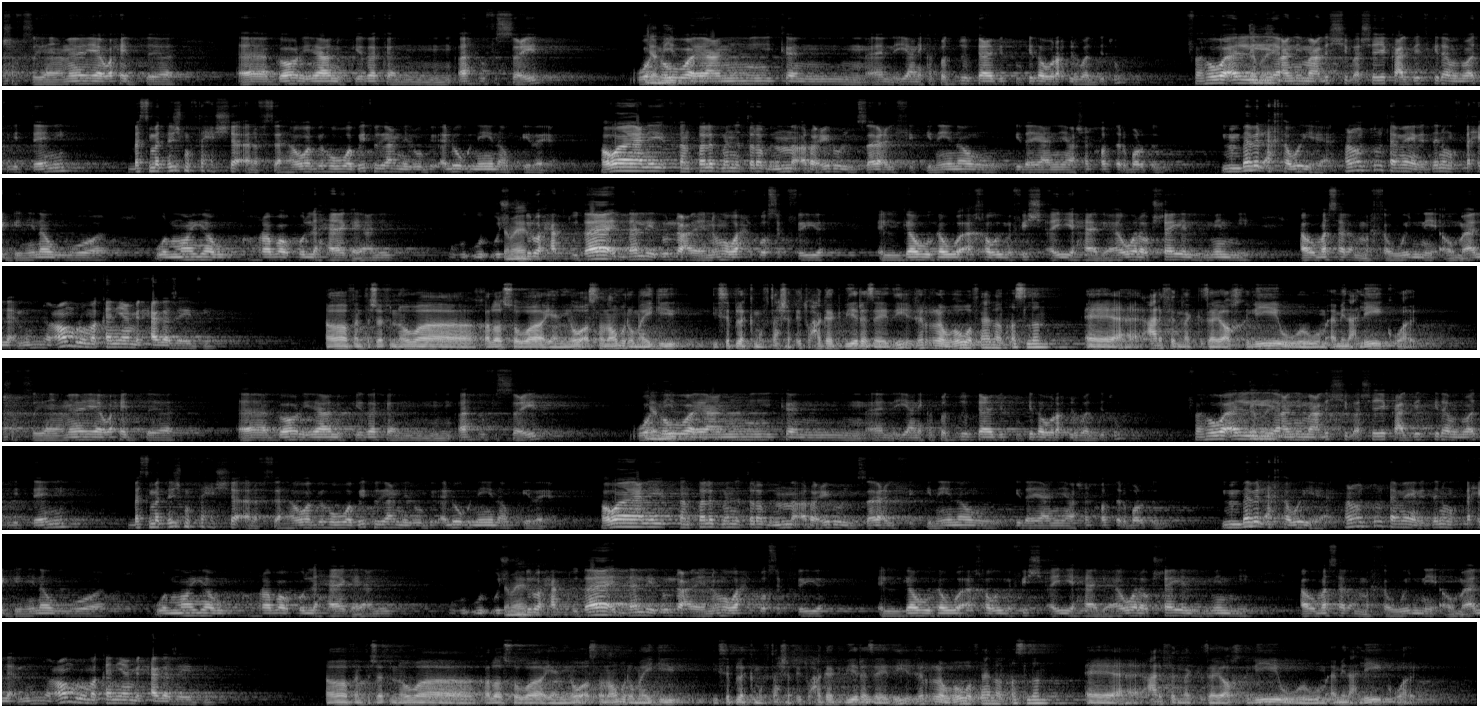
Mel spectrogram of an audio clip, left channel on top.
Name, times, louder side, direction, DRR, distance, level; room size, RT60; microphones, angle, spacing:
voice 1, 0.0-1.8 2.3-5.4 6.4-11.2 11.9-15.4 16.0-20.3 20.8-26.5 27.0-30.6 31.1-33.5 34.0-37.8 38.3-42.0 42.5-46.4, left 2 dB, 25° left, 10 dB, 0.9 m, -28 dB
voice 2, 6.4-6.8 12.5-12.7 34.6-34.8 47.6-51.1 51.4-54.8 55.2-58.5, left 2 dB, 75° left, 10 dB, 1.2 m, -25 dB
27.5 x 22.0 x 7.6 m, 2.1 s
head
